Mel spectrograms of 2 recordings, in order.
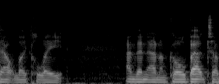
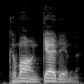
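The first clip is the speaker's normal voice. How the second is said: loud rallying call to a teammate; a mock shout urging a partner into the fight; 11 dB louder than usual. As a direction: egg him on, loud. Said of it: "And Dolph goes".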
